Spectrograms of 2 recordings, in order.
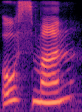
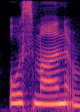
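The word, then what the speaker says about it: Haussmann: it's an impressive City uh Osman it has a silent h in the beginning um this man Usman re-designed all of Paris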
